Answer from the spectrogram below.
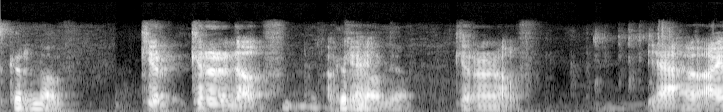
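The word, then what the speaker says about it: Krnov: and he is broadcasting out of, if I pronounce it right, Keronov. Out of the Czech Republic. Hi, everyone. Great. Yeah, did I pronounce that right? It's a painful one, but it's Kirnov.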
